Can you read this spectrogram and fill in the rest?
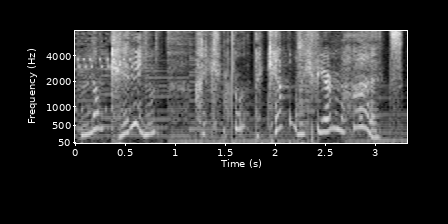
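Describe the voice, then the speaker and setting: High, distressed young female sidekick acted by a woman. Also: big pitch swings, full character voice. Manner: halting, emotional, pleading. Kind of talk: dramatized video game dialogue. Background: background music.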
